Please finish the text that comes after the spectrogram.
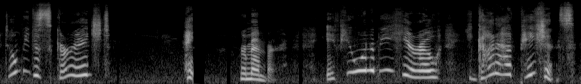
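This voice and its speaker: An actress voicing a cheerful young fireworks maker in a video game, upbeat and encouraging. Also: female voice, very high voice, wildly swooping pitch, normal speed, heavily acted. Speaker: game character.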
